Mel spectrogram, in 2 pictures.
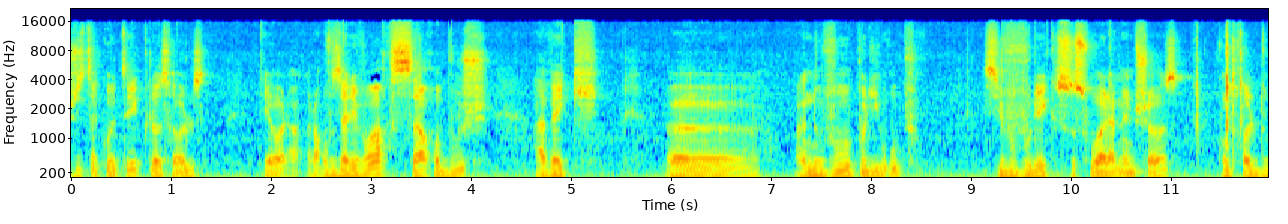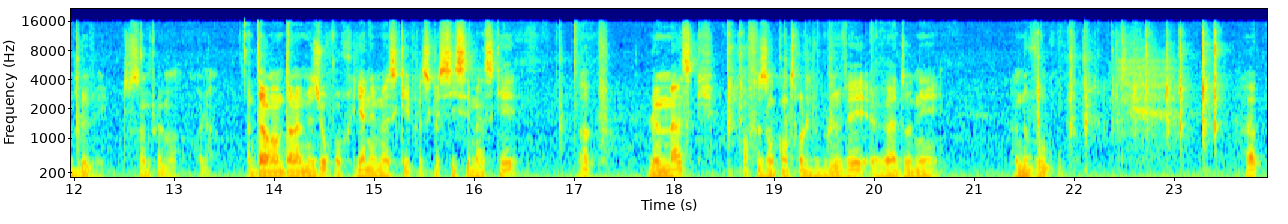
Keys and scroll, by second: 11.5 ctrl+w, 18.5 ctrl+w, 22.2 ctrl+z.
